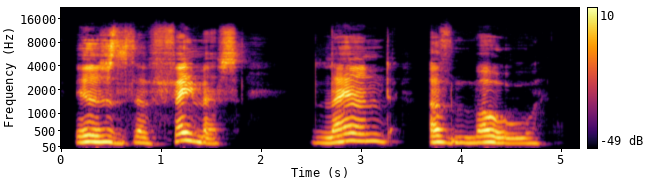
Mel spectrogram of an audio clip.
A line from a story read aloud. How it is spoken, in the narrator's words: he announced in a solemn, impressive voice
